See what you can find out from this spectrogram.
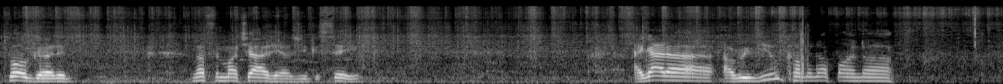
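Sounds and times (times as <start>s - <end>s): cart wheels rolling on asphalt: 0.0s - 10.0s.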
